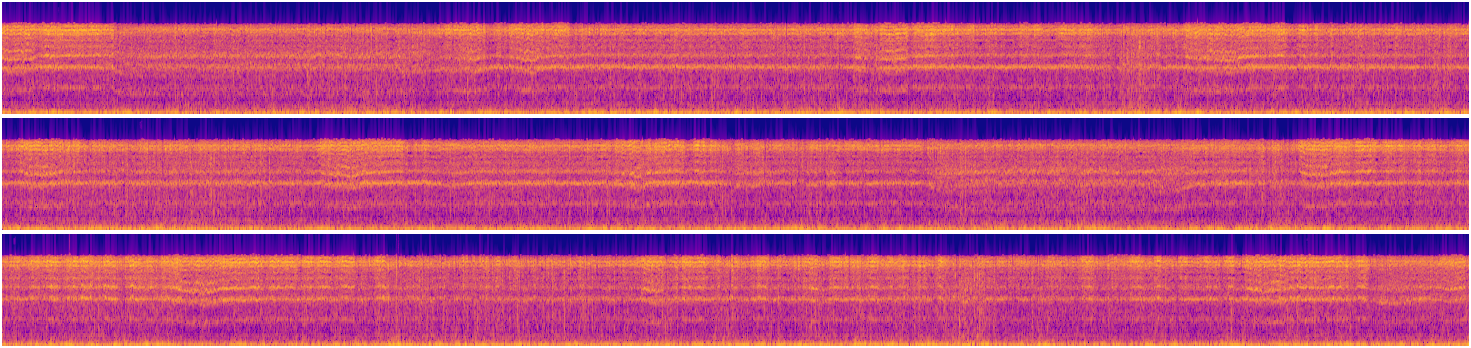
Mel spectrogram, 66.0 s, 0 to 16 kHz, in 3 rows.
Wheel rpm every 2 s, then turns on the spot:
230, 200, 190, 200, 230, 240, 230, 230, 230, 230, 230, 230, 230, 230, 230, 230, 230, 230, 210, 200, 220, 230, 240, 230, 230, 230, 230, 230, 230, 230, 230, 230, 230.
none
